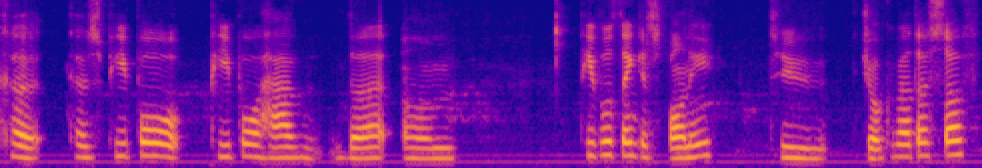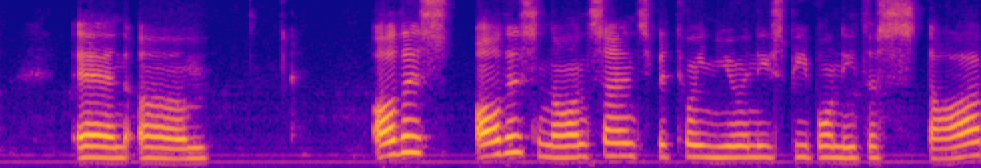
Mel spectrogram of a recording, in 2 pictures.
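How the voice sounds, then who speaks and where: In a dry, close sound with no echo, a woman talks at a medium pitch and a very slow pace, her dark, mellow tone held to fairly even intonation with long, frequent pauses. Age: 20s. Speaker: gaming streamer. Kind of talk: livestream talk about personal grievances. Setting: live stream.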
